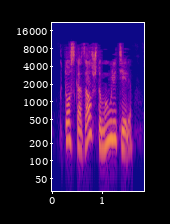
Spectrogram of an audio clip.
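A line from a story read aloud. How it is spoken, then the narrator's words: Stern question. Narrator (Russian): строго спросил Знайка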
